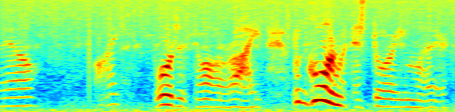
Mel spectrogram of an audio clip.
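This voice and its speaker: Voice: mid-range voice, animated, moderate pace, a bit bright, natural voice. An actor playing a sweet, inquisitive little boy in a 1940s radio drama, on a noisy vintage recording. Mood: pleased, doubtful.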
